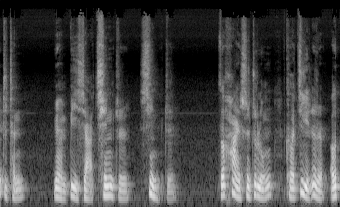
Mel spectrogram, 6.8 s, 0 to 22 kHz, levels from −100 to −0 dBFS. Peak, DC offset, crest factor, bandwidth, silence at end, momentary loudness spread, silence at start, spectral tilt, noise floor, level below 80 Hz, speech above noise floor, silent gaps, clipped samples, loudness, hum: -2 dBFS; under 0.1%; 18 dB; 18 kHz; 0 s; 16 LU; 0 s; -5.5 dB/octave; -61 dBFS; -68 dBFS; 42 dB; none; under 0.1%; -20 LUFS; none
